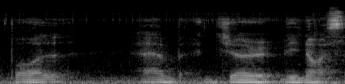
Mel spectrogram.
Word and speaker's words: Paul Gervinos: So Paul Gervinos and Kabir Sehgal.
